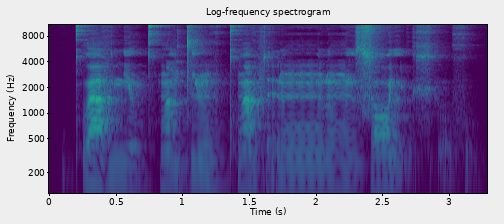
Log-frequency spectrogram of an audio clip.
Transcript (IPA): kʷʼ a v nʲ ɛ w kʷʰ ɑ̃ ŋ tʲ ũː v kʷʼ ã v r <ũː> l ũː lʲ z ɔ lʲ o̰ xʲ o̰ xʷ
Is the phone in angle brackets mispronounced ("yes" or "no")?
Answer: no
